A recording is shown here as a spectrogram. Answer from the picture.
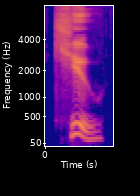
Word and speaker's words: cue: Q. C-U-E. It sounds exactly like the letter Q and the word queue, a line of people.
